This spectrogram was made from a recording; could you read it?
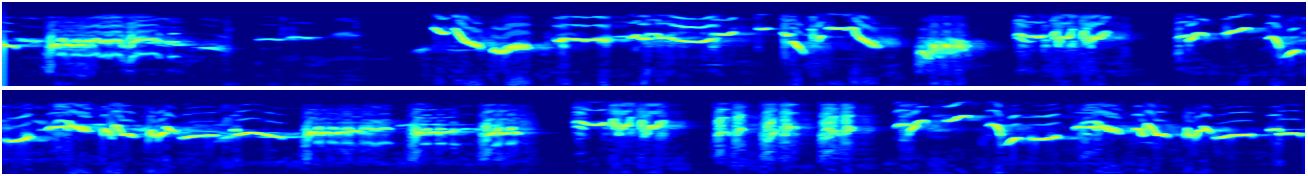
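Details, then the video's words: Constantly singing Oriental magpie-robin, recorded as a song tutor: loud bursts of varied whistled phrases, quick slurred notes and harsh rattling chatters, separated by brief pauses, high and sweet. "Masteran isian ful burung kacer gacor"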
